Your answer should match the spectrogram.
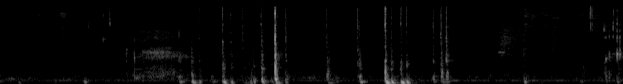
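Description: Typing on a computer keyboard: a run of separate, irregularly spaced key clicks.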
